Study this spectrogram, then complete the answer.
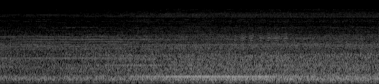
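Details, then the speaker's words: Carrier Greenspeed variable-speed heat pump outdoor unit with refrigerant muffler, cooling mode at 100%: soft, steady fan and compressor hum, no knocks, rattles or whine; quiet, normal running at full speed. "it's very quiet has a discharge or a suction uh Muffler refrigerant Muffler to reduce sound traveling down the refrigerant tube right there you can see it here um very very quiet running it 100% on cooling mode right now"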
